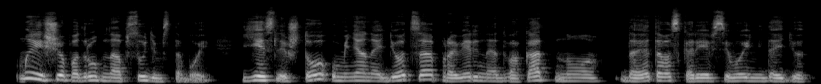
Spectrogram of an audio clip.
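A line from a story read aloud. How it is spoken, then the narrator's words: Perfectly calm, matter-of-fact. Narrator (Russian): совершенно спокойно сообщает Слава, как будто речь идет о какой-то совершенно обыденной ситуации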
